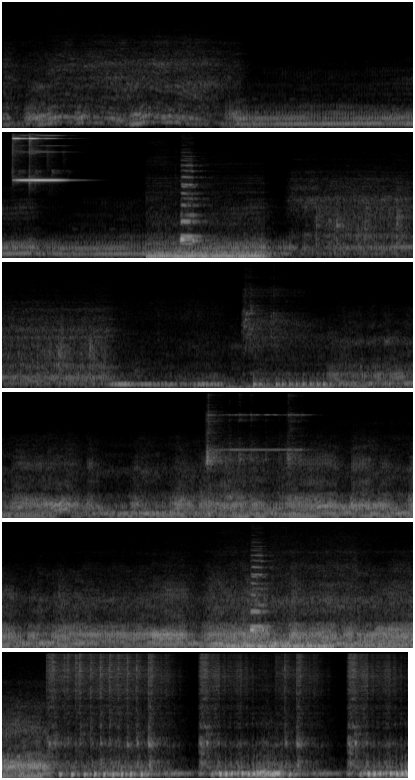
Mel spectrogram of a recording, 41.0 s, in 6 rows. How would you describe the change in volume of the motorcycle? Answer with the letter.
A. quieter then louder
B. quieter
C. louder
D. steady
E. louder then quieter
C.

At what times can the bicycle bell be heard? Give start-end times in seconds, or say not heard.
7.0-7.9, 23.9-25.6.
